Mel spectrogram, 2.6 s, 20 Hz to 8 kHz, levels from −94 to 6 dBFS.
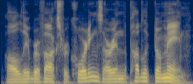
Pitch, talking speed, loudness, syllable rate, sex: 105 Hz, 185 wpm, -17 LUFS, 6.3 syllables/s, male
